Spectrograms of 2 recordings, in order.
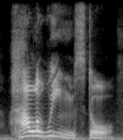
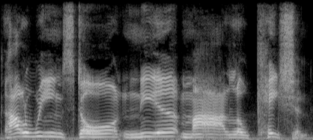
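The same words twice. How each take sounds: First: Slow, carefully spelled out for the phone; voice command. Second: Exasperated voice command. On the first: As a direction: speak so the robot can't miss it. Talking to phone map app. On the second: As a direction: lose patience with the map robot. Third try shouting at phone. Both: Shown as a demonstration.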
